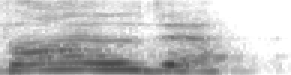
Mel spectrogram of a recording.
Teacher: in german careful not to stress the end syllable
